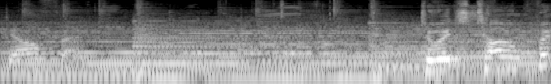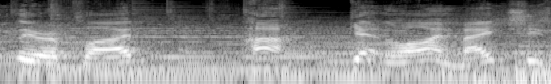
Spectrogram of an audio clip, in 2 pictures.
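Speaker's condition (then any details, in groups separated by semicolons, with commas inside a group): No condition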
